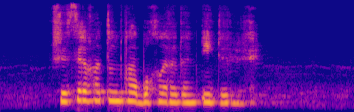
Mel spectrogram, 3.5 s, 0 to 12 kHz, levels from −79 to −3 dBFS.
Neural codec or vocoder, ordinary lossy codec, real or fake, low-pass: codec, 44.1 kHz, 1.7 kbps, Pupu-Codec; AAC, 64 kbps; fake; 10.8 kHz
